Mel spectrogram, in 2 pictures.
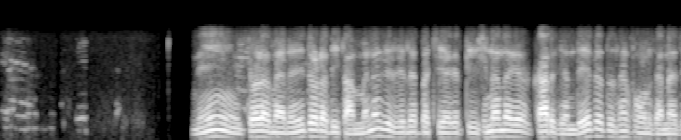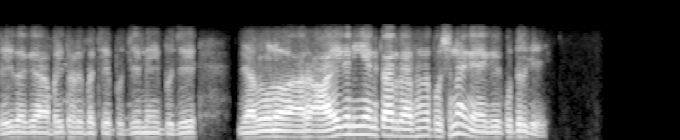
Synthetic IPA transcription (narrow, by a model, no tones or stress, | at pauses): nəĩːt̪ʰoːɽaːmɛːɽəmiːt̪ʰoːɽaːd̪iːkəmɛːnaːd͡ʒɪseːlaːbətːʃeːəɡəɾʈiːʃnãːd̪aːkəɾd͡ʒənd̪eːt̪ãːt̪ʊsãːpʰoːnkəɾnaːt͡ʃaːiːd̪aːkeãːbəit̪ʰoaːɽeːbətːʃeːpʊd͡ʒeːnəĩːpʊd͡ʒeː | d͡ʒaːʋeʊnõːaːeːɡnĩːɛːnkəɾd̪aːəsãːt̪aːpʊt͡ʃʰnaːɡɛɡeːkʊd̪əɾɡḛː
